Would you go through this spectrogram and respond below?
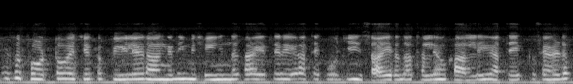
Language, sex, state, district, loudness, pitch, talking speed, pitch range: Punjabi, male, Punjab, Fazilka, -15 LUFS, 235 Hz, 200 wpm, 220-245 Hz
